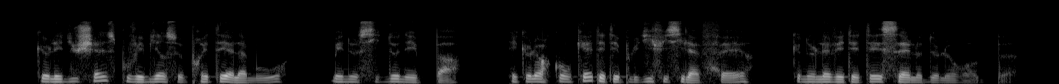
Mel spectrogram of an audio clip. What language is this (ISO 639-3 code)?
fra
